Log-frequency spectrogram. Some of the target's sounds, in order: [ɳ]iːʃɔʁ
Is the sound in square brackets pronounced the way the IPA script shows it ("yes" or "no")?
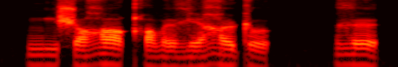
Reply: no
